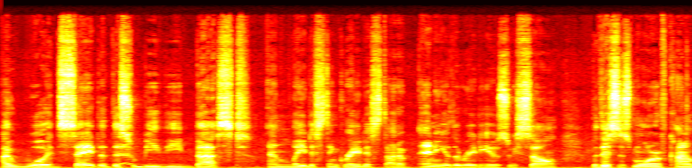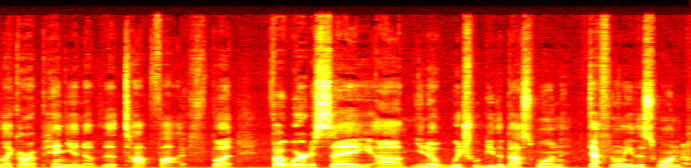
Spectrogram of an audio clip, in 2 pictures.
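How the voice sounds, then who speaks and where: A man's voice: mid-range voice, normal speed. Man reviewing gadgets casually over background noise. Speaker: product reviewer and radio shop presenter. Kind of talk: casual product review, unscripted.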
